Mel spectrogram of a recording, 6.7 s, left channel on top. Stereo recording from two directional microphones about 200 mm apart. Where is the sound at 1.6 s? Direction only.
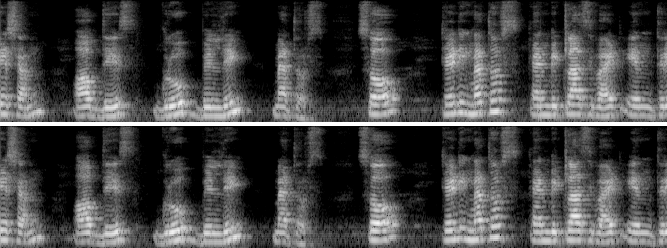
30° left (ahead or behind).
